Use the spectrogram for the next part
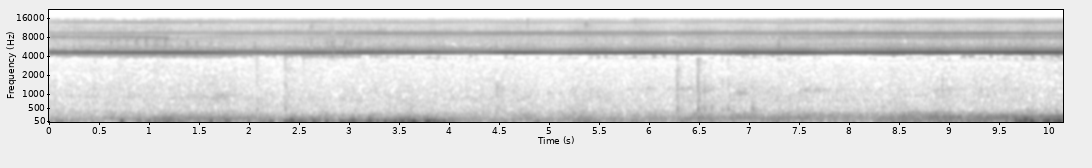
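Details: Male tree cricket of the genus Oecanthus singing: a steady, unbroken high-pitched trill with a bright ringing overtone above it, holding even loudness throughout, with faint low rumble underneath.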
